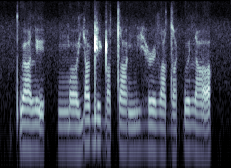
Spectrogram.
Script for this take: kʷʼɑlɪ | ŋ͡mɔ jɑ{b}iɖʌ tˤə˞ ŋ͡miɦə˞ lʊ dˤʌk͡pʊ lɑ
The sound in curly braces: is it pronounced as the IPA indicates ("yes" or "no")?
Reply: no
